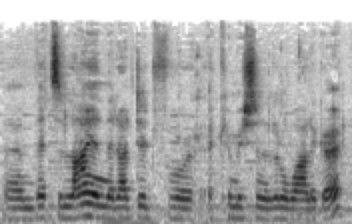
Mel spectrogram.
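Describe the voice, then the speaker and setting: A woman's voice: low-pitched, flat delivery, fairly quick, soft background music. A middle-aged woman teaching drawing from her home art room, chatty and a little nasal from a cold, with frequent ums and restarts. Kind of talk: casual art tutorial.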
